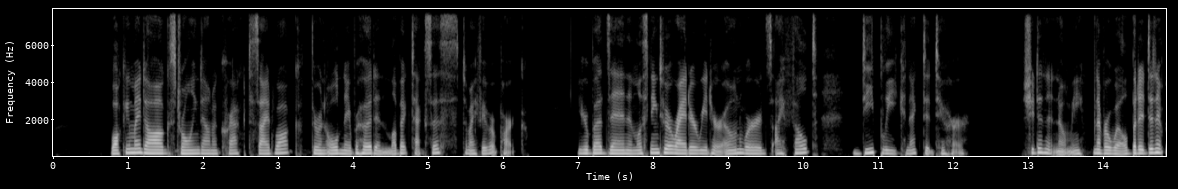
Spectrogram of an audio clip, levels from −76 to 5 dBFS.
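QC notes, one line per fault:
Nothing to flag on this one; I listened the whole way and didn't hear anything worth noting.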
